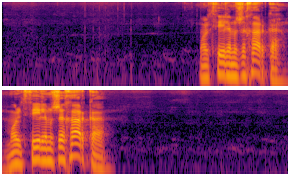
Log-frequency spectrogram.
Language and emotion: Russian, angry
